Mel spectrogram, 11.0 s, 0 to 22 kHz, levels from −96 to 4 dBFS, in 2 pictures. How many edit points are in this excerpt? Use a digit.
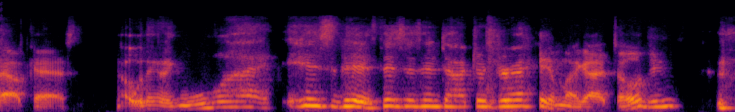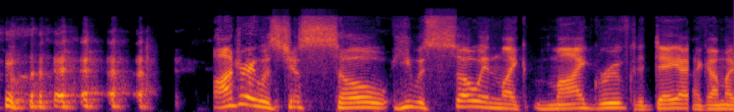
0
